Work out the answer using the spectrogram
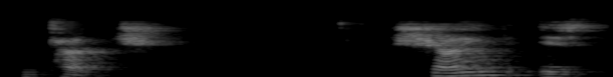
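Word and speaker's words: tanh: And the last one, I pronounce it as tanch.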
